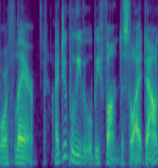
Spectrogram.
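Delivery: ordinary delivery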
